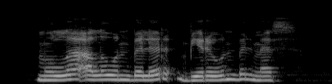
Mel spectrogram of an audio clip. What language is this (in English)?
Bashkir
